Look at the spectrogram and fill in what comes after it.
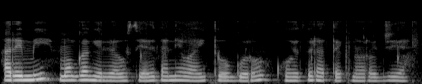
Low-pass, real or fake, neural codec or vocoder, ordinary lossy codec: none; real; none; none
